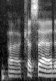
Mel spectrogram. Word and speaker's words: chesed: But let's notice an example of this word, chesed, I believe it's pronounced, over in Psalm chapter 51, we understand that this is a psalm of repentance for King David after going into Bathsheba.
